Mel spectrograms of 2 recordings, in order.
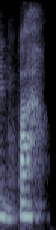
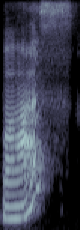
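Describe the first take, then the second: First: The word ends on the vowel, no S. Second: The word ends with an S sound. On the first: The speaker calls it wrong. "leave out the sounds" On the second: The speaker calls it right. "instead of saying bus"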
